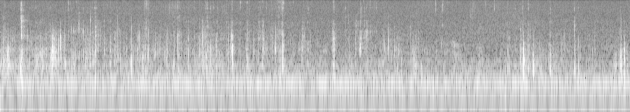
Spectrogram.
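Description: Close-miked chewing of very soft French toast with whipped cream: small wet, sticky mouth clicks and smacks, a few louder ones near the end, over a faint steady hum.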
